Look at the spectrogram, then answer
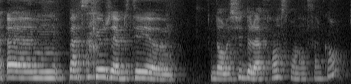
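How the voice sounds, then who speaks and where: A woman's fairly high voice at a very slow pace, with big swings in loudness, fairly even intonation and audible room echo. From Italy, Florence. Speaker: podcast guest. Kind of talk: casual chat. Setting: outdoors. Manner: halting.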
